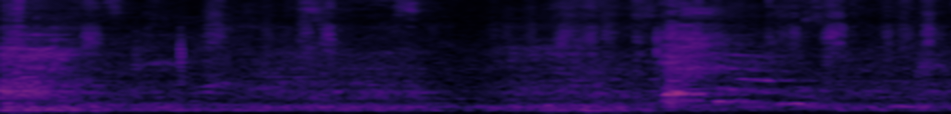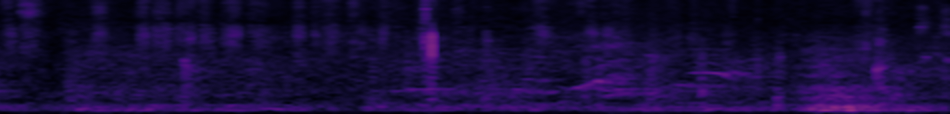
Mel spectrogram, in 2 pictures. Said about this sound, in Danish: Så tegner jeg lige færdig imens.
